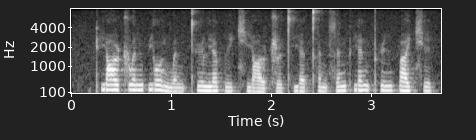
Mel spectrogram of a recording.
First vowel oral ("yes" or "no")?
yes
